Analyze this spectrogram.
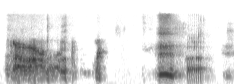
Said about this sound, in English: The burping.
